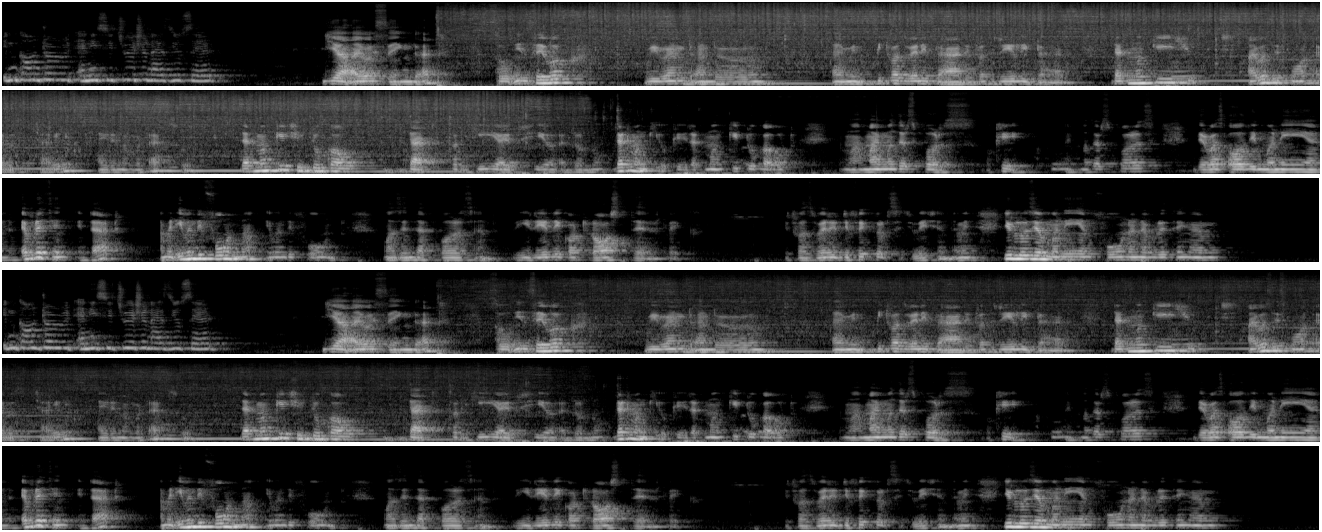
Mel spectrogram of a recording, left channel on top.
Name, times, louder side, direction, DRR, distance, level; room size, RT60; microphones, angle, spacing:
voice 1, 0.0-2.2 3.3-3.7 4.9-5.3 20.7-20.9 23.7-23.9, equal, 50° right, 2.0 m, -31 dB
voice 2, 3.2-6.0 6.4-7.8 8.3-15.1 15.6-22.9 23.1-23.4 23.8-27.6 27.9-33.1 34.3-38.5, left 1 dB, 10° left, 0.4 m, -23 dB
Singing, 4.3-21.9, left 6 dB, 65° left, 1.1 m, -34 dB
16.5 x 6.1 x 8.1 m
head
